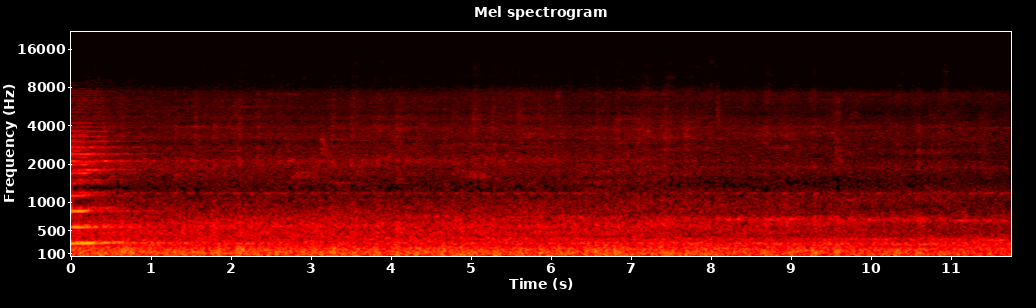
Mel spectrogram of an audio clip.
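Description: Electric multiple-unit local train running past with a steady rumble of wheels on the track, slowly growing quieter. A horn note cuts off just as it begins.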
